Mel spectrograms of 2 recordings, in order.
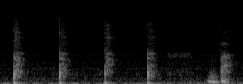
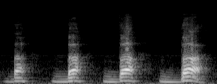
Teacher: So we say the P sound and the B sound are paired consonants. They are produced exactly the same way here in your mouth, but the P sound has no voicing and the B sound, b, b, does have voicing.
